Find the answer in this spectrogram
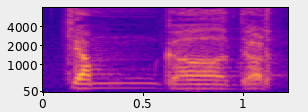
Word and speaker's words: چمگادڑ: یہ چمگادڑ ہے، چمگادڑ ہے، چمگادڑ ہے نا، اس کا تلفظ چے پر زبر، چمگادڑ۔ یعنی یہ جو کہا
